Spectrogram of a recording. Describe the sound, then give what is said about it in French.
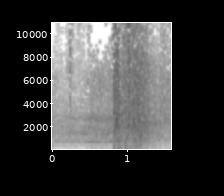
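Gunfire in a tense standoff: a sudden loud, sharp blast of shots bursts out mid-clip over a steady background rumble, then trails off into noise. “Arrêtez de tirer. Cessez le feu.”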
